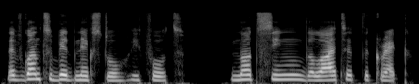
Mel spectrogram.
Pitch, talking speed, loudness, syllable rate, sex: 205 Hz, 215 wpm, -21 LUFS, 4.5 syllables/s, female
